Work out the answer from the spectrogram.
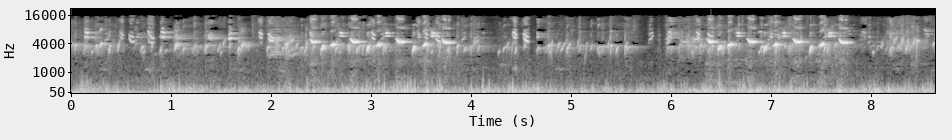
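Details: European goldfinch song in betbeta and setseta styles with mating and readiness calls, played to coax a silent male into singing: bursts of bright, rapid high twittering and liquid trills, pausing briefly, over a low steady background rumble.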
